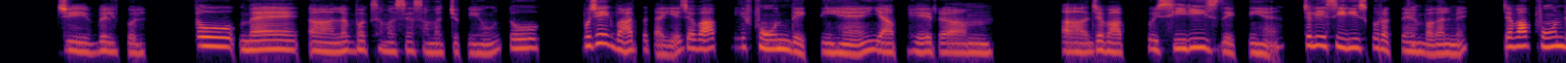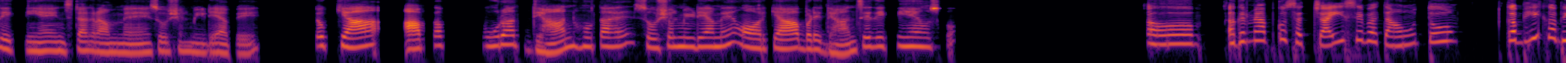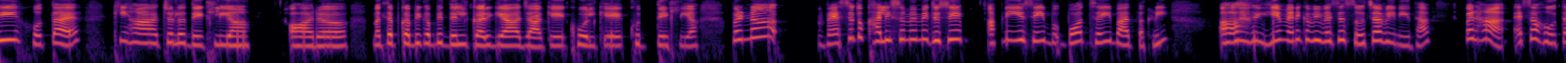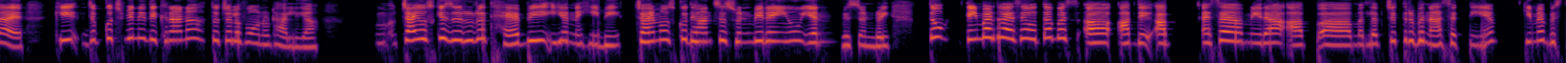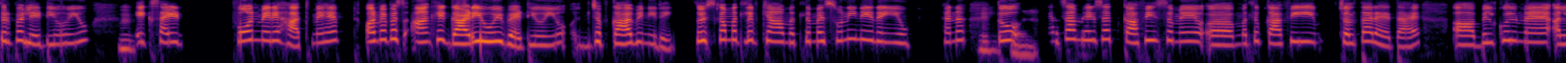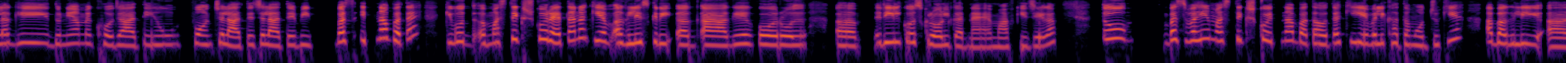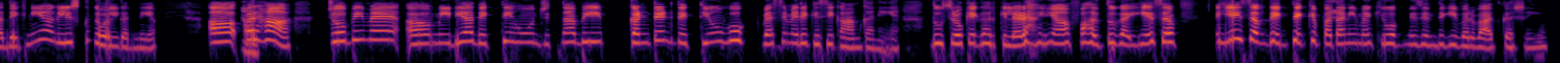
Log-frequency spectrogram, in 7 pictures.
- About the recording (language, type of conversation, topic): Hindi, advice, बोरियत को उत्पादकता में बदलना
- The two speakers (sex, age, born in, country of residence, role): female, 25-29, India, India, user; female, 45-49, India, India, advisor
- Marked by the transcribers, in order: in English: "सीरीज"; in English: "सीरीज"; laughing while speaking: "अ, ये"; in English: "साइड"; in English: "कंटेंट"; laughing while speaking: "लड़ाइयाँ, फालतू का ये सब"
